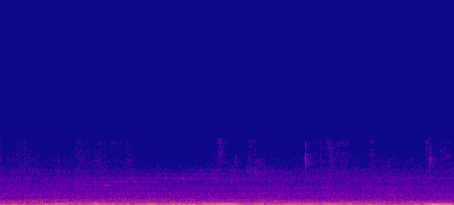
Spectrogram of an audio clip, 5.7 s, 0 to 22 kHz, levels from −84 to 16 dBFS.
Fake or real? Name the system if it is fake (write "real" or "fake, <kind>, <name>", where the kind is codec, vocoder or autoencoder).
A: fake, vocoder, BigVGAN v2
